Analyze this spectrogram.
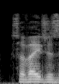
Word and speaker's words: Salvages: Salvages is pronounced to rhyme with assuages.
